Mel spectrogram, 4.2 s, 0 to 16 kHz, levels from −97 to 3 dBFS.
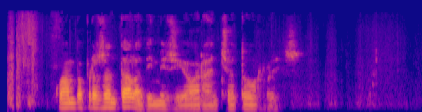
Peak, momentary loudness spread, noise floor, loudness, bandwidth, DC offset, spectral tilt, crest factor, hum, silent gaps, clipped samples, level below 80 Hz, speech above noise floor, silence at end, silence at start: -12 dBFS; 16 LU; -68 dBFS; -31 LUFS; 11.5 kHz; under 0.1%; -5.5 dB/octave; 22 dB; none; none; under 0.1%; -60 dBFS; 37 dB; 1.25 s; 0.05 s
